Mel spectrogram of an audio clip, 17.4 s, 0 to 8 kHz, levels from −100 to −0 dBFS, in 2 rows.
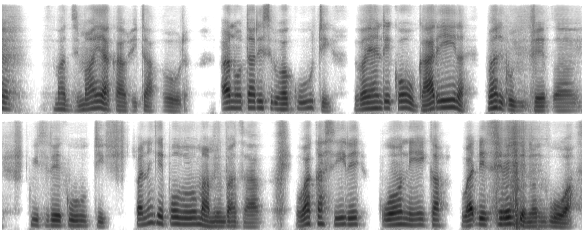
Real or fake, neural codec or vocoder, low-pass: fake; codec, 16 kHz, about 1 kbps, DyCAST, with the encoder's durations; 7.2 kHz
